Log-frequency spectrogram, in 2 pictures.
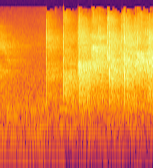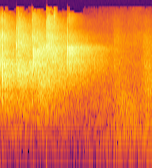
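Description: A small audience applauding: a spatter of hand claps starts about a second in, swells, and dies away after a few seconds.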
